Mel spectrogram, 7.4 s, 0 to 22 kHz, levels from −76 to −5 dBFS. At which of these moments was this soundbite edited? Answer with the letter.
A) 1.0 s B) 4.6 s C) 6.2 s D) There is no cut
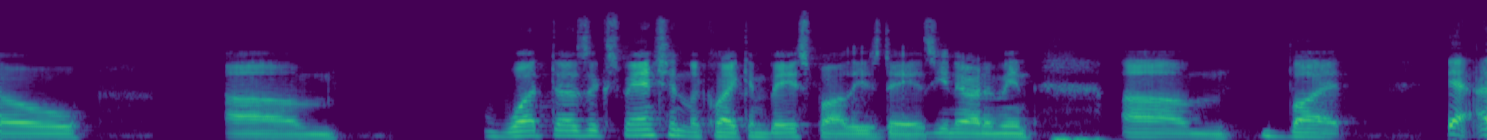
B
